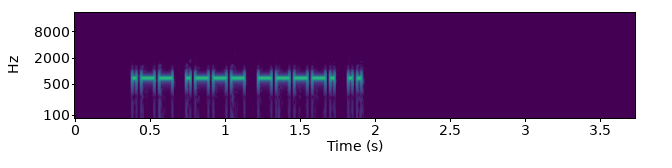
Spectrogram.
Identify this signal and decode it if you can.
Morse code, heard as a keyed tone, about 40 wpm, 700 Hz. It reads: WJ9I
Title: USA Call Signs - 4 Characters - Repeated 3x - 40wpm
